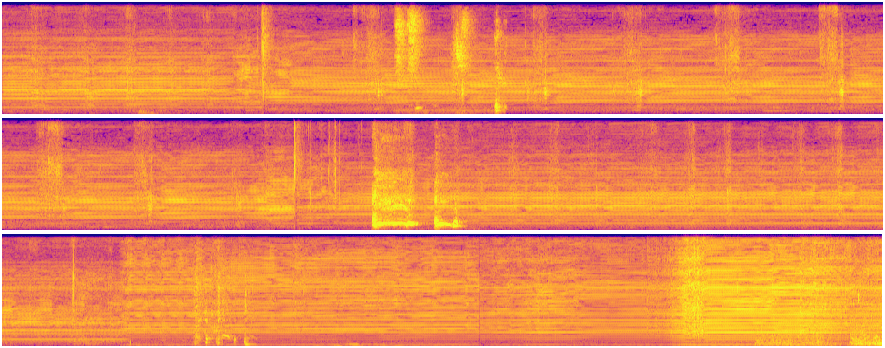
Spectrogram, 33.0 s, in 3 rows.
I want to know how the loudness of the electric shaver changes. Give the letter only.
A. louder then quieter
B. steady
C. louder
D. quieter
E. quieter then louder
C.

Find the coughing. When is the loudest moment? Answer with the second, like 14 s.
16 s.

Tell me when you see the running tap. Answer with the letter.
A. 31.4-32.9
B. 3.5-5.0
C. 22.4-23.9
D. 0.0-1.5
A.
